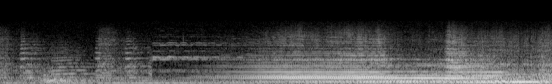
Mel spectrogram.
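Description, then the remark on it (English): A night train from the city rumbles past with a long, loud horn blast sustained over the low rolling rumble of the cars, building louder as it draws near. “It is the night train from the city.”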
